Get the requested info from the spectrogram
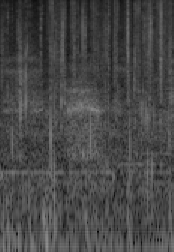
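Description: Footsteps crunching on snow: a run of irregular, crisp crunches and clicks with a low rumble beneath.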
